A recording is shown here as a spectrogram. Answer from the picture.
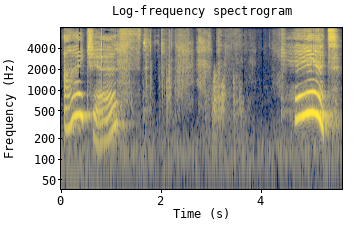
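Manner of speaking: high, loud frightened wail on can't; scared wail. Acted. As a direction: cry out in panic, clinging on. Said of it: "But Kevin was scared".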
